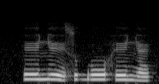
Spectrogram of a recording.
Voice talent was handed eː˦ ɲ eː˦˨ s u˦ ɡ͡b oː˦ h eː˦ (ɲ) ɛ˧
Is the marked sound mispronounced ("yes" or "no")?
no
